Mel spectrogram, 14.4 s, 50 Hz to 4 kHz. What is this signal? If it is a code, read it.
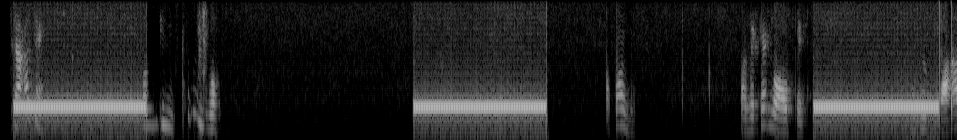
Ringback tone (North America), 440 + 480 Hz, with speech.
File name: out- - - - - .4587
